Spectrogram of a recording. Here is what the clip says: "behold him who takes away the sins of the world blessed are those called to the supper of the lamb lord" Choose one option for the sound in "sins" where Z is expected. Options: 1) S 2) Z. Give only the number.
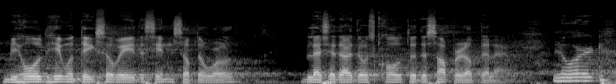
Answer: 1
